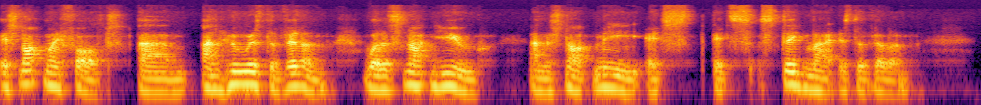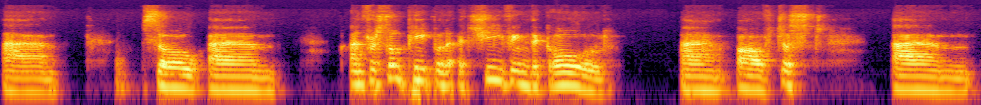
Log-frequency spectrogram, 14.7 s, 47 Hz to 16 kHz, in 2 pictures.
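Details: Adult man stammering since childhood, with early repetitions that became severe blocks at age 12, and secondary behaviours such as "um", restarting, coughing and filler words; he has had stammer-affirming therapy; stuttering (stammering).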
